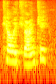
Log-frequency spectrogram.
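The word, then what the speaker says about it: Killiecrankie: had looked up and it's kelly cranky there you go imagine saying that you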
